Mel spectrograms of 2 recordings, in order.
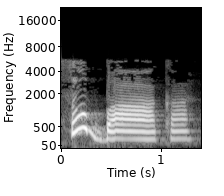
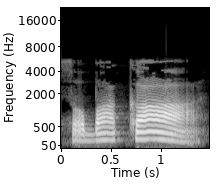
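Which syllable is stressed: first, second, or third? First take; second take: second; third. First: The stress is on the second syllable. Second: The stress is on the third syllable. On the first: The speaker calls it right. "Наголос на другому" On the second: The speaker calls it wrong. "А тепер поставимо наголос на третій склад"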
